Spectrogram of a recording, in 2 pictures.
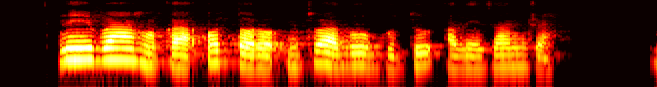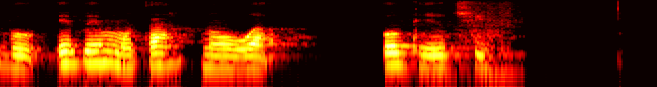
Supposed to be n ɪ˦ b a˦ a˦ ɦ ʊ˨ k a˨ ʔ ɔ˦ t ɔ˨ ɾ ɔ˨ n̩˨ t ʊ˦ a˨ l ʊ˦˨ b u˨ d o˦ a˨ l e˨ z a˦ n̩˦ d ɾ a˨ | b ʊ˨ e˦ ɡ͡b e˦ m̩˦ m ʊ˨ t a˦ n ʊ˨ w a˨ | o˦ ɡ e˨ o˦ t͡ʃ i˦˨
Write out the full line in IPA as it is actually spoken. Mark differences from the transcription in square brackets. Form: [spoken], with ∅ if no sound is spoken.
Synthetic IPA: n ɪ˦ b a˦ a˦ ɦ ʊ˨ k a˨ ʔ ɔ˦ t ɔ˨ ɾ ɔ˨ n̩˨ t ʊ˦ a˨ l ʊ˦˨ b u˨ d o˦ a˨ l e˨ z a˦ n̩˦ d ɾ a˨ | b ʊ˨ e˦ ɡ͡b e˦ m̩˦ m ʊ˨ t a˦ n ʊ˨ w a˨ | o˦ ɡ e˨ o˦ t͡ʃ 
